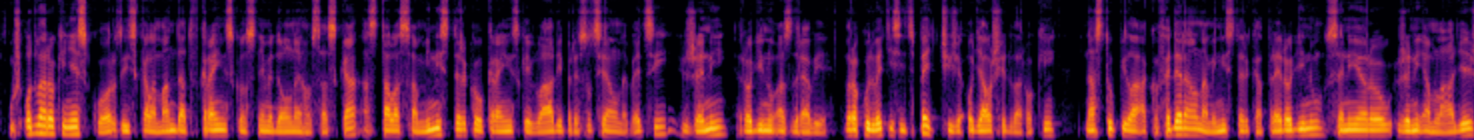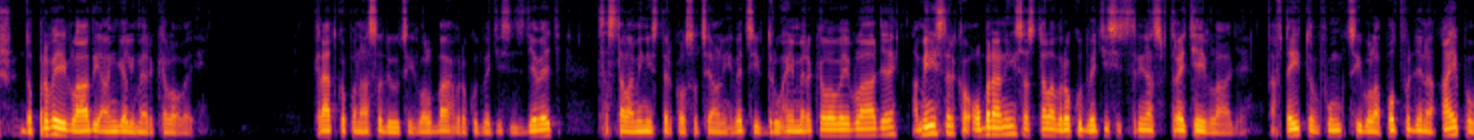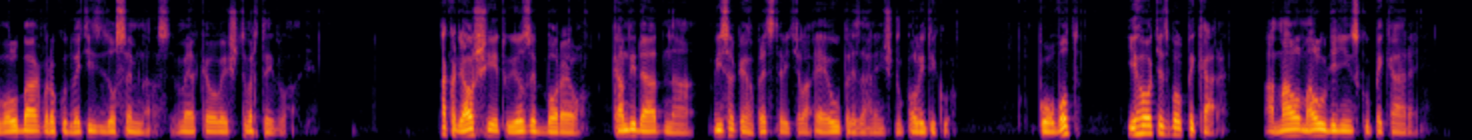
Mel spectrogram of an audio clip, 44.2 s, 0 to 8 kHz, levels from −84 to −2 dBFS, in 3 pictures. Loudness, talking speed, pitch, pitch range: -21 LUFS, 155 wpm, 110 Hz, 100-120 Hz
